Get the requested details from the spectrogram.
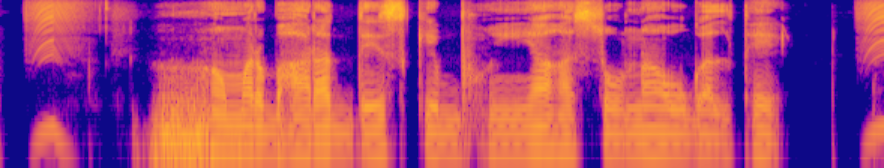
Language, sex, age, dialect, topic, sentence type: Chhattisgarhi, male, 31-35, Eastern, agriculture, statement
